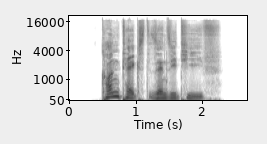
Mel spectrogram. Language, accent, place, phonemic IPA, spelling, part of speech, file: German, Germany, Berlin, /ˈkɔntɛkstˌzɛnzitiːf/, kontextsensitiv, adjective, De-kontextsensitiv.ogg
- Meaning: context-sensitive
